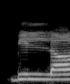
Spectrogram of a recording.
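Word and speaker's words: بالله: பிறகு, நாம் அதனுடன் இணையும்போது—அங்கே ஒரு ஷத்தா இருப்பதால், நாம் அதை இணைக்கிறோம்—ஆகவே, "பில்லோ, பில்லோ" என்று கூறி குரலை உயர்த்தாதீர்கள். 'அல்லாஹ்' என்ற வார்த்தையை உச்சரிப்பதற்கு ஒரு குறிப்பிட்ட விதி உள்ளது.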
